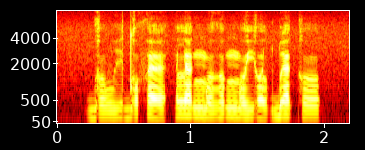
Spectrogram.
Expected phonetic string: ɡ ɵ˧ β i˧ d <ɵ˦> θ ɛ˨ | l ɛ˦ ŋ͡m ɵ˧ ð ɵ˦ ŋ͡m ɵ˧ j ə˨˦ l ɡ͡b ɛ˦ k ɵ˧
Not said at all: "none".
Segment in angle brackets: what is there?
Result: o˦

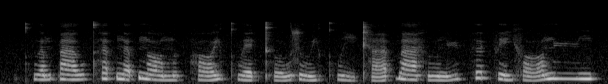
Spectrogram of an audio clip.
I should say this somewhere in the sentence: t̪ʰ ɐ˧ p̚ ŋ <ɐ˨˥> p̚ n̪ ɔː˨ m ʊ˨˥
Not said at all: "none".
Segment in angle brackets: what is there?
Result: ɐ˨˥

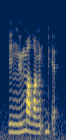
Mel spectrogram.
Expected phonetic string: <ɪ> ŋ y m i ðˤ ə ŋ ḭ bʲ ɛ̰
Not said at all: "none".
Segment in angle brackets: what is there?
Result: i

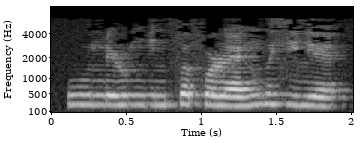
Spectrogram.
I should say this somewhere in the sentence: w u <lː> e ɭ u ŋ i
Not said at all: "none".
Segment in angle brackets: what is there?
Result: n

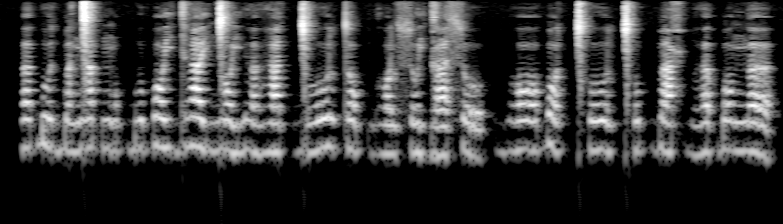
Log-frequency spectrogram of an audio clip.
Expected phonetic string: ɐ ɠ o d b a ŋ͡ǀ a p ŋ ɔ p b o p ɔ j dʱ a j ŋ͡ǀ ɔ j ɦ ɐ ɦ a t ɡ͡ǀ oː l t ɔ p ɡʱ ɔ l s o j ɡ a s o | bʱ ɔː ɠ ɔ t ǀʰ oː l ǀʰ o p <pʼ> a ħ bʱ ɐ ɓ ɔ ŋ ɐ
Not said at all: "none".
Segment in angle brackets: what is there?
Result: b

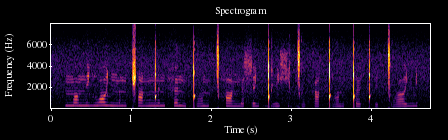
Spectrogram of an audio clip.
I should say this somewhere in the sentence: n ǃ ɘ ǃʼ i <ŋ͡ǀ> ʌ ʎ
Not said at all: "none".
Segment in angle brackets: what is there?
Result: ɡ͡ǀ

